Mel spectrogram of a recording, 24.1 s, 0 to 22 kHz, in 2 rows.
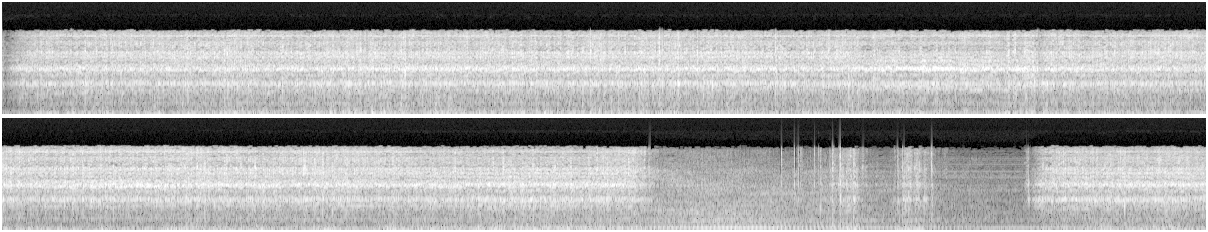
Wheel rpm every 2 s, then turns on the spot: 90, 110, 110, 120, 120, 120, 110, 110, 110, 30, 10, 70.
none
